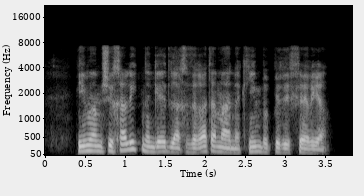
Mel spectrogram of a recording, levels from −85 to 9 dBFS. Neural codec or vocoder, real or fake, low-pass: codec, 16 kHz, 8 kbps, FreqCodec, smaller model; fake; 7.2 kHz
